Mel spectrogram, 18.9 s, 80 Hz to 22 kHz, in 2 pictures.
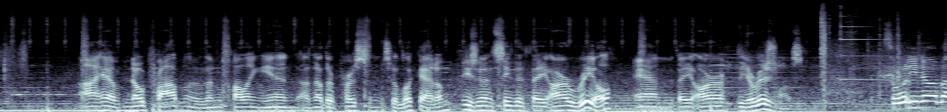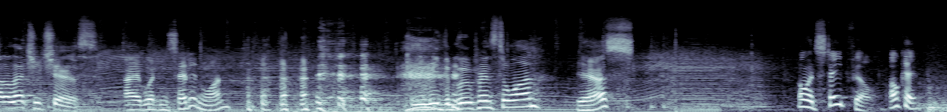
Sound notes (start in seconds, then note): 11.8 laughter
